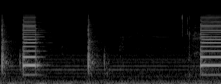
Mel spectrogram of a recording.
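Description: Repeated shrill electronic alarm beeps from a nearby SENSIT Gold G2 gas detector during calibration, sounding in short bursts with quiet gaps between them.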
